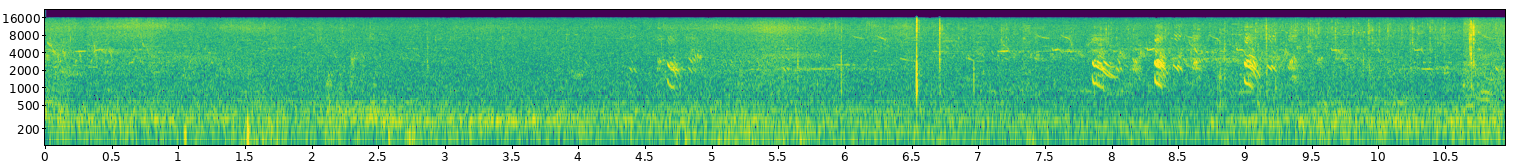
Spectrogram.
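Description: Small birds chirping in short calls, a few around the middle and a cluster near the end, over a steady low outdoor background noise, with two sharp clicks.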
